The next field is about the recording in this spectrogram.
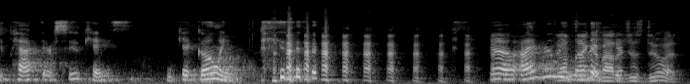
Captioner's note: laughter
